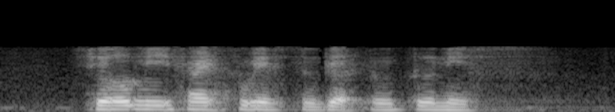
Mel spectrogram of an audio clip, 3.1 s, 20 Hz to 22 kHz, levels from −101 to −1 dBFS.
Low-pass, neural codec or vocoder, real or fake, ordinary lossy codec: 7.2 kHz; codec, 16 kHz, 1 kbps, FunCodec, trained on Chinese and English, 50 frames a second; fake; AAC, 16 kbps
